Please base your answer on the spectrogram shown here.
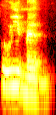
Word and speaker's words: women: Wan e no plural, plural de mulher e mulheres em inglês women. OK? Como eu disse, é um caso isolado. Nós não temos outros casos em inglês do O com som de i, mas vale a pena aí, né, explicar.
